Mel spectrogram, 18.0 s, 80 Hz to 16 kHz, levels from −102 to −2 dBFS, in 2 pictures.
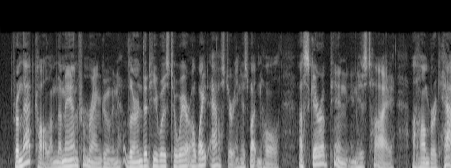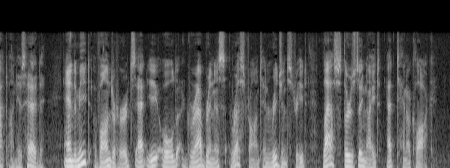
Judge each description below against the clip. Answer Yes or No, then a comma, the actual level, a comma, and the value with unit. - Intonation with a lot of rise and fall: No, average, 4.9 semitones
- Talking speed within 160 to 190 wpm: Yes, average, 170 wpm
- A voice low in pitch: Yes, low, 105 Hz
